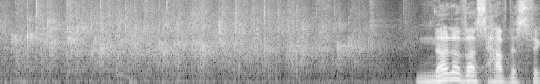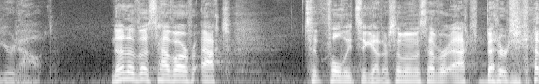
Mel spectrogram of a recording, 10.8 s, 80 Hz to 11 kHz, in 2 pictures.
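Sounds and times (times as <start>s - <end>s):
church audience applauding: 0.0s - 4.0s
speech: 4.2s - 5.9s, 6.5s - 10.7s
laughter: 10.4s - 10.7s.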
